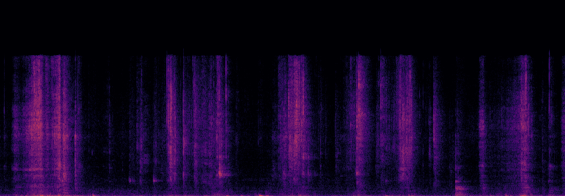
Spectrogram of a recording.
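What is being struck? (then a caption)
Carved wooden panel. A hand rests on a large solid carved wood panel with leaf relief, then a steel gouge pares and cuts into the carved surface. Short, bright rasping and scraping strokes come in uneven bursts over soft low thuds, each dying away almost at once.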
